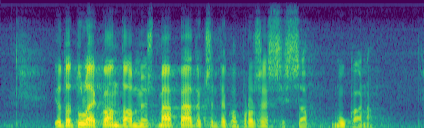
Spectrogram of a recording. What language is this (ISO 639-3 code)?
fin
